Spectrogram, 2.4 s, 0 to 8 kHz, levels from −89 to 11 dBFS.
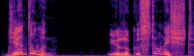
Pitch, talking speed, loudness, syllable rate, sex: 170 Hz, 100 wpm, -17 LUFS, 5.4 syllables/s, male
